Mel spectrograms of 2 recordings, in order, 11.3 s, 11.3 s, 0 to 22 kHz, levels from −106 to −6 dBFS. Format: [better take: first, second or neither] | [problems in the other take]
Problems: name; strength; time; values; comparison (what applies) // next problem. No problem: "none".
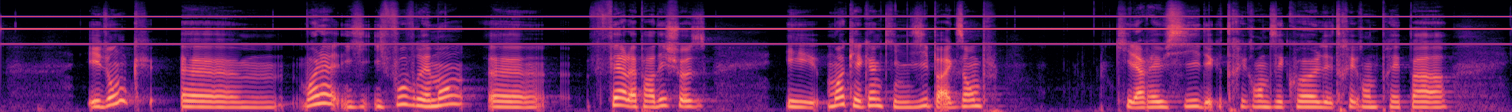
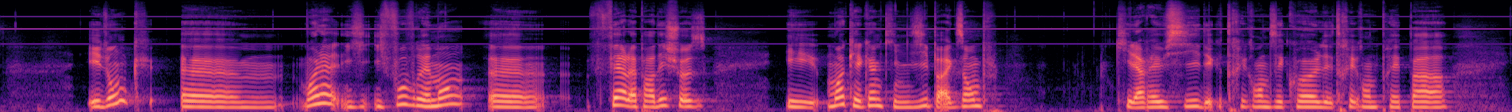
second | high-pitched whine; loud; throughout; 7.5 kHz, 8 dB below the speech; faint in the second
